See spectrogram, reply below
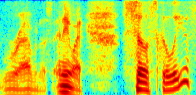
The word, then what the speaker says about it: Scalia: So Scalia, who I mispronounced earlier, Scalini, that was pretty good, actually.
